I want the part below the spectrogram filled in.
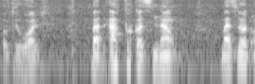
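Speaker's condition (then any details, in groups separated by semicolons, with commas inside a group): Neurological disease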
